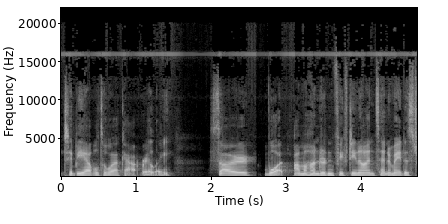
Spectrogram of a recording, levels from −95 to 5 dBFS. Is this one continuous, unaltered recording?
no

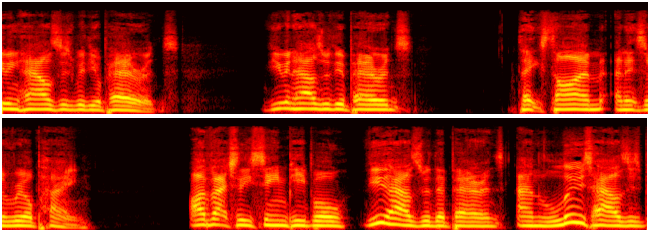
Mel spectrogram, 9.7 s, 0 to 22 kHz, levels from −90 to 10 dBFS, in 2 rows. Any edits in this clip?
no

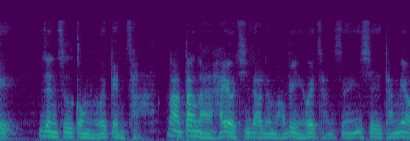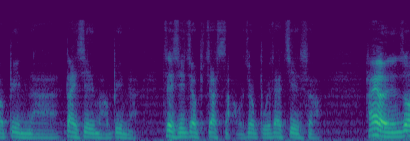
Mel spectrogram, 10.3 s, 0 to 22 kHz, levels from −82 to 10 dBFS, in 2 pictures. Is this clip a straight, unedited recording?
no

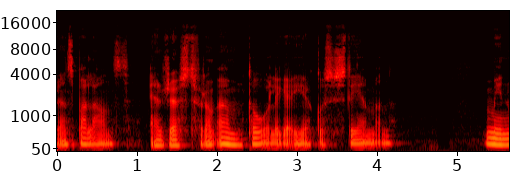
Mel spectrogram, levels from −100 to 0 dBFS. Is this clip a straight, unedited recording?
yes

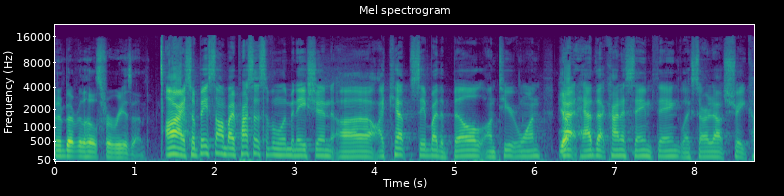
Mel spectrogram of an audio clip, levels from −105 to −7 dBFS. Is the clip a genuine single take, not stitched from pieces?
no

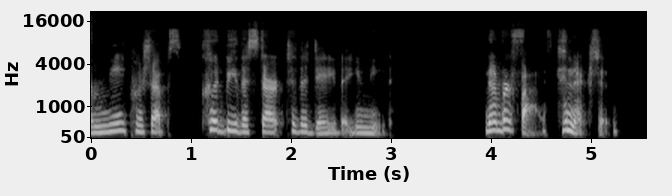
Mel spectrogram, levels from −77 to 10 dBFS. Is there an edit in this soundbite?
yes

